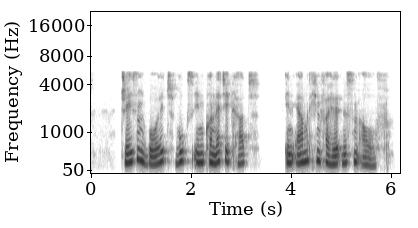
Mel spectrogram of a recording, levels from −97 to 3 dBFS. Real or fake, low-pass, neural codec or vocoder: fake; 5.4 kHz; codec, 16 kHz, 16 kbps, FunCodec, trained on Chinese and English, 50 frames a second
